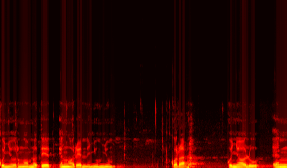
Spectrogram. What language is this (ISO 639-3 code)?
kln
